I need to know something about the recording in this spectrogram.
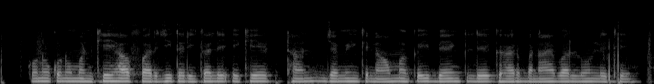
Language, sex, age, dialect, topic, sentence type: Chhattisgarhi, male, 18-24, Western/Budati/Khatahi, banking, statement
